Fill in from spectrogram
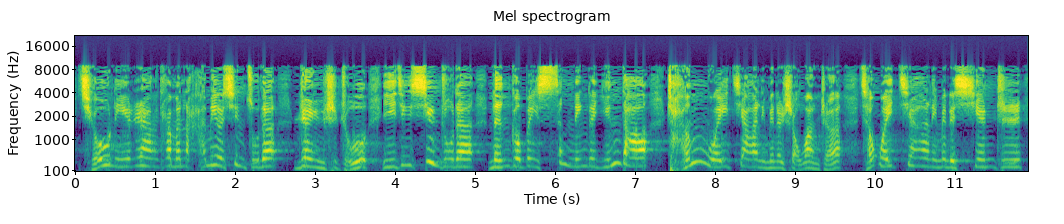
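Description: A man's voice: high voice, measured pace, hardly any pauses, breathy edge. A man preaching and leading prayer before a congregation, with fervent, rising exhortations. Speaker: pastor. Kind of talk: sermon and prayer. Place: church hall. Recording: long hall reverb.

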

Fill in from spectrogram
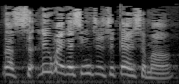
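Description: A woman's voice: high-pitched, very animated, fast, long reverb tail. A woman preaching a sermon, asking the congregation questions and having them repeat phrases back.

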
